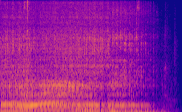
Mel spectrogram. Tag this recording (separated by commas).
Motor vehicle (road), Car, Engine, Vehicle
